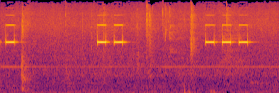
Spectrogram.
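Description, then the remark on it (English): Clear electronic beeps from a security alarm keypad, as the alarm is being armed with no entry delay and doors and windows on, ring out in short groups: one single beep, then a pair, then a quick run of three, steady in pitch, with no talking. “So now the alarm is almost ready to be armed or alarmed.”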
